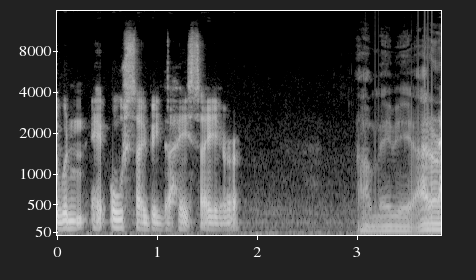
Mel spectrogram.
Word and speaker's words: Heisei: And it's the end of the hearsay era. Heisei. That's what Heisei. Oh, I asked yeah, him. yeah, yeah. I asked him how to pronounce it. He's like, it's Heisei.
